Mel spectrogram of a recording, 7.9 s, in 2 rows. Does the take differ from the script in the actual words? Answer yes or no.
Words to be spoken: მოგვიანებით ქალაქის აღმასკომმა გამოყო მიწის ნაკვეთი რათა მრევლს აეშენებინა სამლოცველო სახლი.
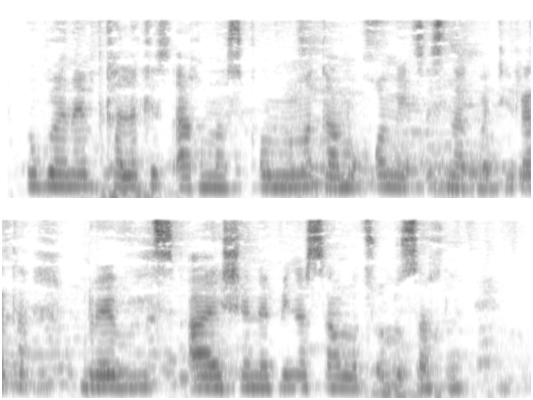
no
